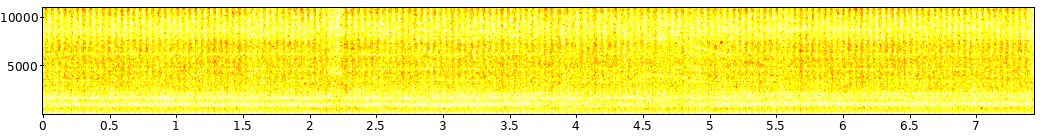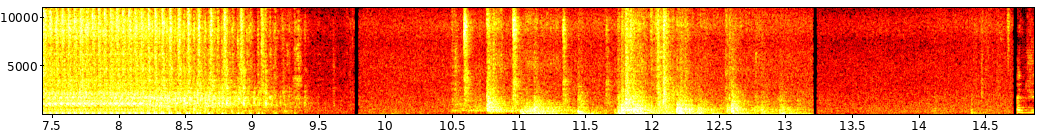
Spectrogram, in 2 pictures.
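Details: Briggs & Stratton vertical-shaft (lawnmower-type) engine on a generator salvaged from the tip, 40-odd years old: runs smooth and even about eight seconds at a steady pace, then shuts down; healthy.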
